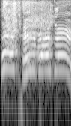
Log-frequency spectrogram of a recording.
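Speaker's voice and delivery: very high, full-volume shriek. Acting out being an obnoxious fan in the theater: pretend screaming fan. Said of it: "he's just screaming".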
